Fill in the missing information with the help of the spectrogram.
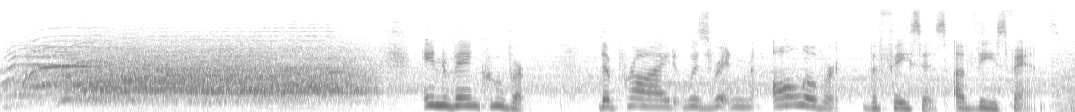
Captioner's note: cheers and Applause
